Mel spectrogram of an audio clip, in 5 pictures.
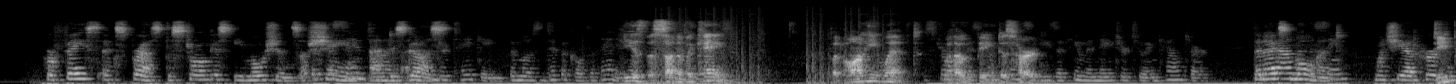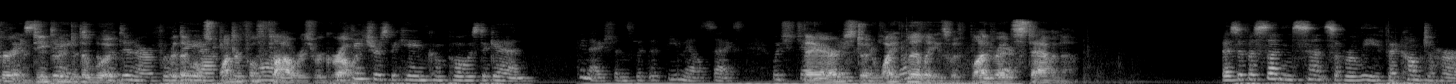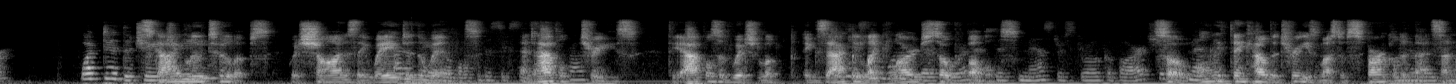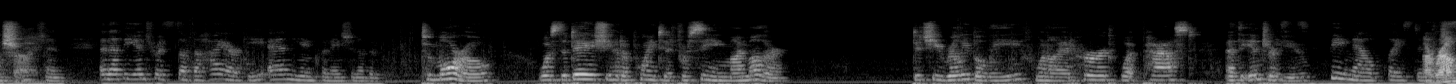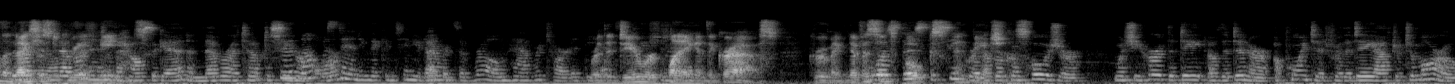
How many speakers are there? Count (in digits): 3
